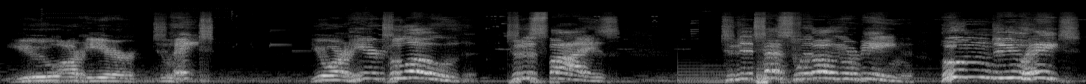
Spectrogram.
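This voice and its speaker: A woman playing a commanding, merciless telescreen of a totalitarian state in a radio drama, stern and declamatory through a loudspeaker effect. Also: high-pitched, very animated, drawn-out words, soft background music, full character voice. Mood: rabble-rousing hatred. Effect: echoing public-address loudspeaker. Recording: heavily echoing, distant loudspeaker sound.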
